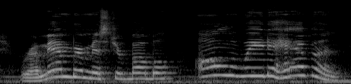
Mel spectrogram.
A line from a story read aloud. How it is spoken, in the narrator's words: the little girl called out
